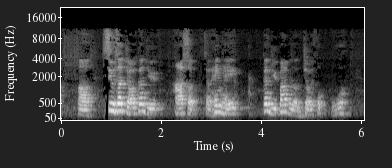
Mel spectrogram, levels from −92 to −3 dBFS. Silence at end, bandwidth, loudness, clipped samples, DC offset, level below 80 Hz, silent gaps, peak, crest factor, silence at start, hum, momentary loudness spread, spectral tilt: 0.35 s; 11.5 kHz; -23 LUFS; under 0.1%; under 0.1%; -74 dBFS; none; -2 dBFS; 20 dB; 0.35 s; none; 15 LU; -5 dB/octave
